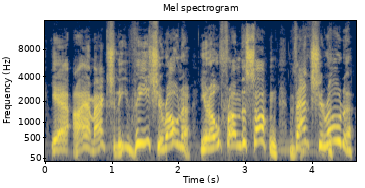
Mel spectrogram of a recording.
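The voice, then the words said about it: Inaccurate put-on LA accent. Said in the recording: “fiendishly inaccurate LA accent.”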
